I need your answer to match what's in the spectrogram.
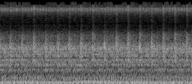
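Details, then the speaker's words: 2008 Renault Logan 1 at idle: a fast, light, evenly spaced ticking and rustling over the idle. It is absent at startup, appears about 1:25 after starting, grows, is audible in the cabin and may always have been present. Engine ticking noise, cause unknown. "Его даже в салоне слышат. То ли стук, то ли шелест, не поймёшь."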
